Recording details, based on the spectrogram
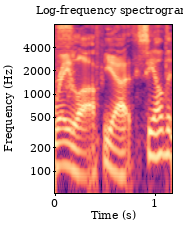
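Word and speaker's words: Ralof: also it looks like i'm always used to just roloff but it looks like uh chad's saying that it's pronounced ray lost rayloff yeah see all the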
